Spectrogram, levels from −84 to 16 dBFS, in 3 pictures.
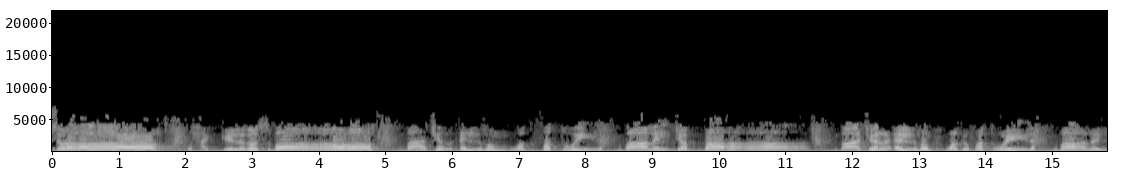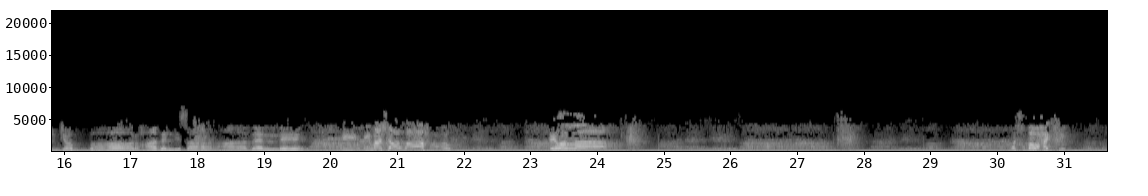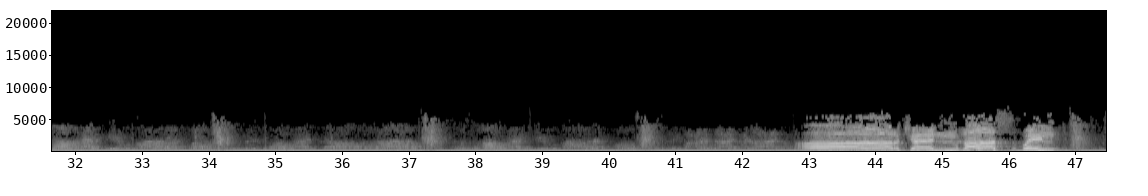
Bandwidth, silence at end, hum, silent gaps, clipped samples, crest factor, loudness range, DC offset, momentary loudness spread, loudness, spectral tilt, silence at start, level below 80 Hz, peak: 6.2 kHz; 0 s; none; none; under 0.1%; 16 dB; 17 LU; under 0.1%; 20 LU; -15 LUFS; -3 dB/octave; 0 s; -28 dBFS; -2 dBFS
